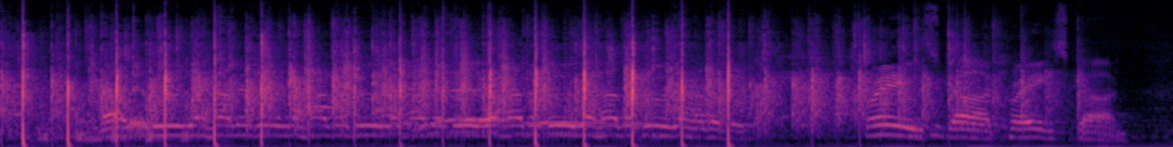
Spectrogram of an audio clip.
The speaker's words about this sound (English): Clap your hands to the Lord as you're seated.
